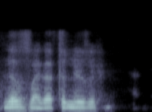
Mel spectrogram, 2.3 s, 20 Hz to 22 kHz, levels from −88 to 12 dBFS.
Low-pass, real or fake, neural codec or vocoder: 7.2 kHz; fake; codec, 24 kHz, 0.5 kbps, DualCodec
